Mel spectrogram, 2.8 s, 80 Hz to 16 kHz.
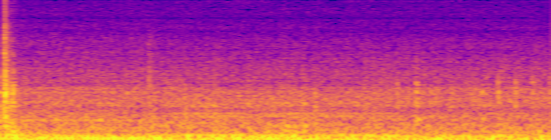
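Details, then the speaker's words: Mercedes W124 idling in reverse with new coils, NGK boots and Beck Arnley wires: a low, lumpy idle with uneven shaking. Finding: rough idle caused by a faulty engine wiring harness. "You can hear the shaking."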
